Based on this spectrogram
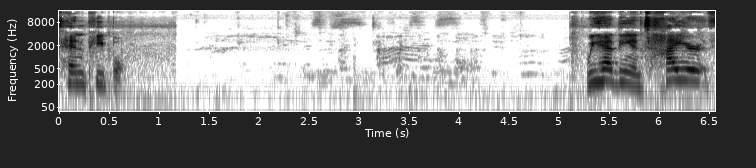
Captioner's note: silence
